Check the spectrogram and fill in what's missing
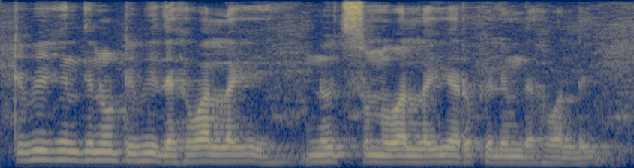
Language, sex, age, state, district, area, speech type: Odia, male, 30-45, Odisha, Subarnapur, urban, spontaneous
